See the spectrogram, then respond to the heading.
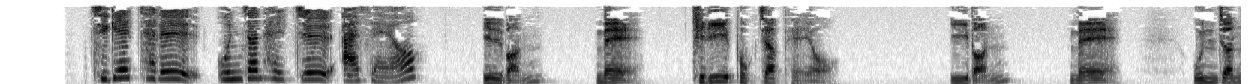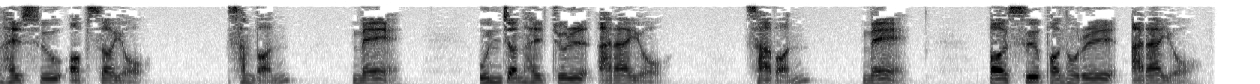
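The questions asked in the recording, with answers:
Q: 기계차를 운전할 줄 아세요?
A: 3: 네, 운전할 줄 알아요.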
